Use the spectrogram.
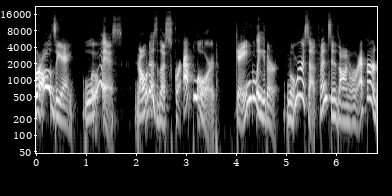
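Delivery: animated, swooping raven voice. Voicing the Raven as it scans a person and reports: Raven voice. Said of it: "So that's our Raven voice".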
